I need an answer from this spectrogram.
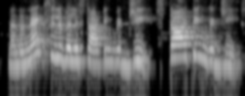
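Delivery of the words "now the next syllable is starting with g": ordinary talk, nothing marked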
